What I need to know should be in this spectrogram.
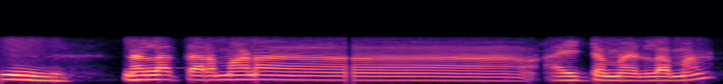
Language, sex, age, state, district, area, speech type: Tamil, male, 60+, Tamil Nadu, Dharmapuri, rural, conversation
